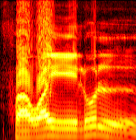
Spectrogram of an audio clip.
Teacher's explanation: Pada lafal bacaan fawailul lilladzina yaktubuna, pada lafal fawailul di sini tanwinnya langsung dimasukkan ke huruf lam. Fawailul, ya, awalnya fawailun, karena bertemu dengan huruf lam maka tanwinnya dimasukkan ke huruf lam dan diganti dengan huruf lam. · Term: Idgham, idgham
